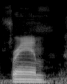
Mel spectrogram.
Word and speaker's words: Fram: It's called the Race to the Poles, and celebrates the polar exploration vessel Farm. There's your shout-out. – Fram. – But you know what? It's a extra special Jeff promo when it's mispronounced.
